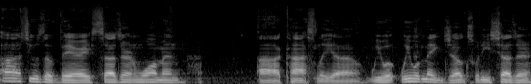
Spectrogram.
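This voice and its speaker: A man speaks at a fairly quick pace in a fairly low pitch. His tone is dark and mellow, with ordinary pitch variation. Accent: American. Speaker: interview guest, victim's son. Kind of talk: TV interview. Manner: halting, many fillers.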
